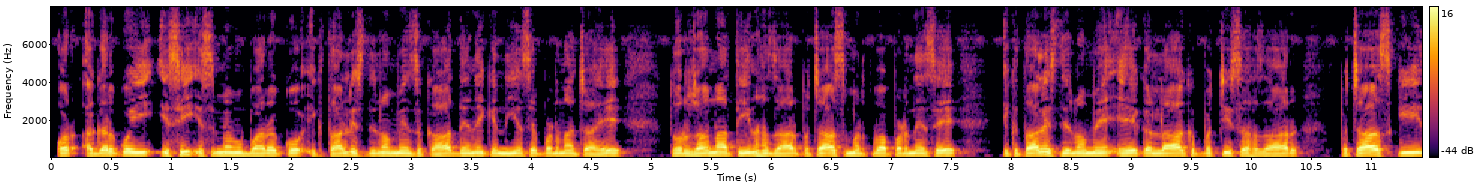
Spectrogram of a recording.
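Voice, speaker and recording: A man reading instructional narration aloud, steady and measured, working through long lists of numbers. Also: medium pitch, highs cut off. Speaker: teacher of devotional recitation methods.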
